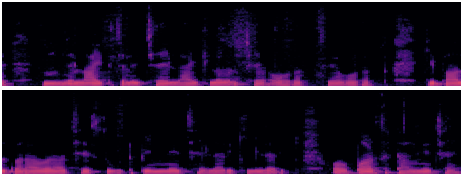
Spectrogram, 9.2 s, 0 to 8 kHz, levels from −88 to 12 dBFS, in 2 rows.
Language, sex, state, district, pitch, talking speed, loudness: Maithili, male, Bihar, Samastipur, 125 Hz, 145 wpm, -35 LUFS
